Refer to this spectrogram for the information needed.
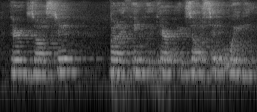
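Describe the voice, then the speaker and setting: A woman's high voice in an American accent, monotone and flat in intonation, with audible room echo and noticeable background noise. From Las Vegas, US. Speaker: content creator and moderator. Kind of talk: onstage interview.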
